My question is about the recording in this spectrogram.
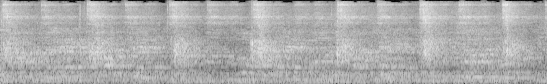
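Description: A tuna ensemble singing in chorus to strummed guitars and tambourines, with a steady beat of strokes a little under twice a second.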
